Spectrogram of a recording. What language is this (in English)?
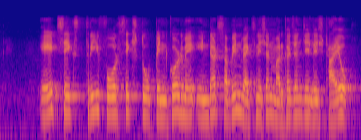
Sindhi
